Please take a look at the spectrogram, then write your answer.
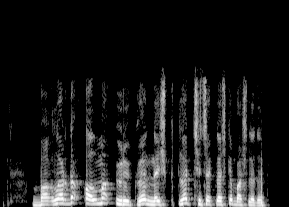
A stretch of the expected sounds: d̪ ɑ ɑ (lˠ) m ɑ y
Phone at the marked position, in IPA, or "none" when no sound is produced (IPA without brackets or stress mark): lˠ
